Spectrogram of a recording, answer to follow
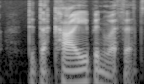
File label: "caib", Welsh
